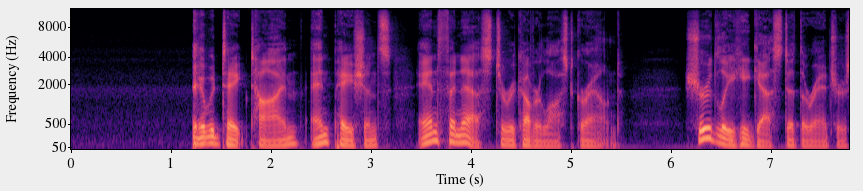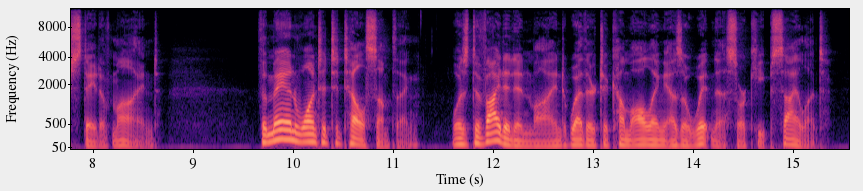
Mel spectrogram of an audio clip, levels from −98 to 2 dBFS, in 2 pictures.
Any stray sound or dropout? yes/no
no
